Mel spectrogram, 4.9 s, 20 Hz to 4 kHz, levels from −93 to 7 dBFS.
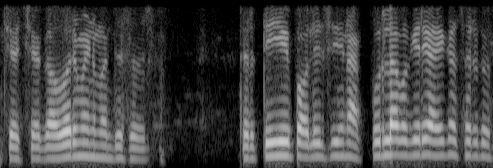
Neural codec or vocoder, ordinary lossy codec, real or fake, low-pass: none; none; real; 3.6 kHz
